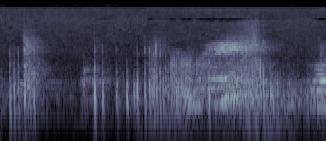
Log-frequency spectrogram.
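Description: Indistinct talking close to the microphone, with a quick run of short clicks or knocks around the middle.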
